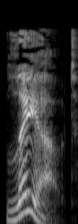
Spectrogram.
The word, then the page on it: layout: British English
